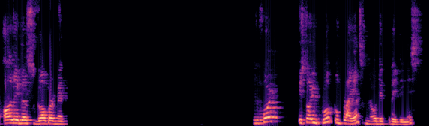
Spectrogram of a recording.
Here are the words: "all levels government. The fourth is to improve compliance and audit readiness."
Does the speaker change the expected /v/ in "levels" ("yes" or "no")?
yes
